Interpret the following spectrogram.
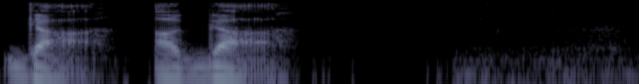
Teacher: then it's just the voiced velar plosive · If akka is preceded by j, then it makes a voiced velar plosive, like ga, a ga.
